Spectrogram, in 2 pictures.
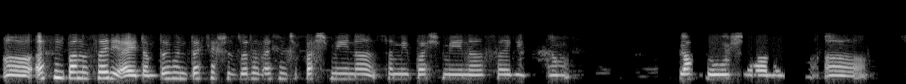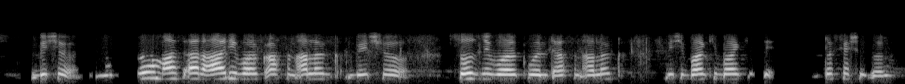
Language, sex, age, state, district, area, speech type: Kashmiri, female, 30-45, Jammu and Kashmir, Bandipora, rural, conversation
